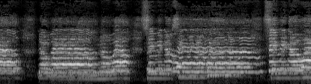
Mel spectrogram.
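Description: Women's vocal quartet singing unaccompanied in close four-part harmony: three sung phrases with short breaths between them, and a new held chord starting near the end.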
